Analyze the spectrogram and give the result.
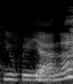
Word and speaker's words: Ljubljana: Ju Ljubljana. ja. War richtig, ja? – Ljubljana. Ja.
